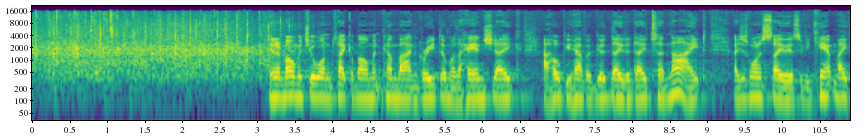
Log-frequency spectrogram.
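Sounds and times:
audience applauding: 0.0s - 3.7s
speech: 3.2s - 10.9s.

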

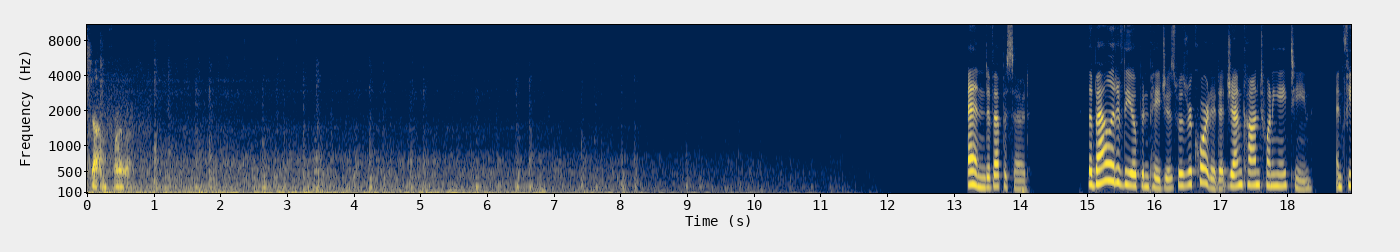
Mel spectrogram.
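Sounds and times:
train rolling along rails at night with a low rumble: 0.0s - 11.4s
speech: 0.1s - 0.8s, 13.2s - 14.2s, 15.0s - 18.9s.

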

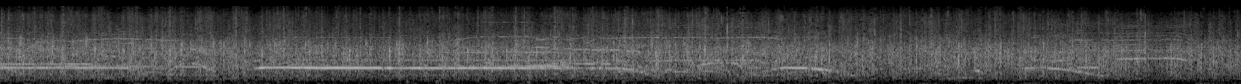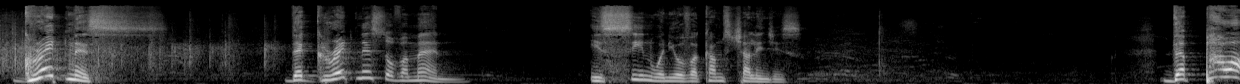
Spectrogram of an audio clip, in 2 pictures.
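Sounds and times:
people cheering and shouting: 0.0s - 14.4s
large audience clapping and applauding: 0.0s - 15.9s
speech: 12.7s - 13.6s, 15.3s - 17.1s, 18.3s - 20.5s, 24.2s - 24.7s.

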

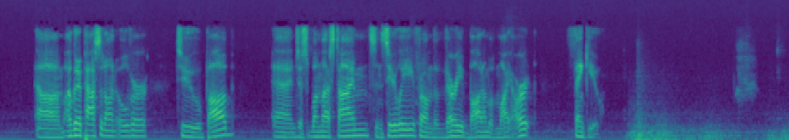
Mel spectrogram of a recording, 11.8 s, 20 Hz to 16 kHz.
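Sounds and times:
speech: 0.5s - 9.6s
deep rolling rumble of thunder: 9.3s - 11.8s.

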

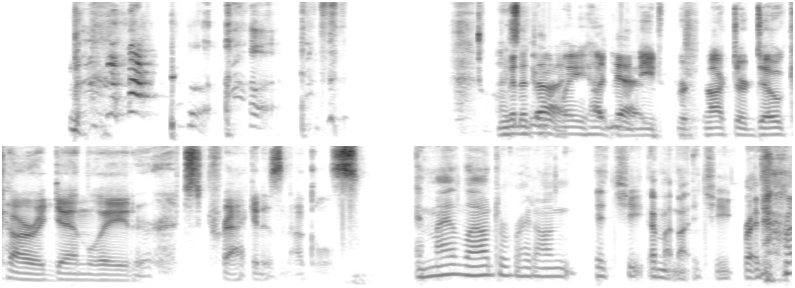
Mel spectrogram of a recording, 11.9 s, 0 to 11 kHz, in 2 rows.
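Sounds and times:
speech: 0.5s - 0.8s, 3.7s - 11.8s
person coughing: 0.5s - 2.6s.

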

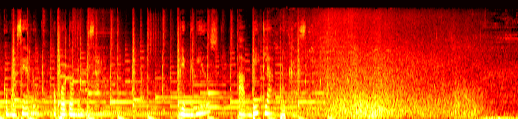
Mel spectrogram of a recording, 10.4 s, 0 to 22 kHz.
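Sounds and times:
speech: 0.1s - 2.0s, 3.6s - 6.2s
ocean waves breaking on shore: 5.7s - 10.3s
wind noise: 6.4s - 10.3s.

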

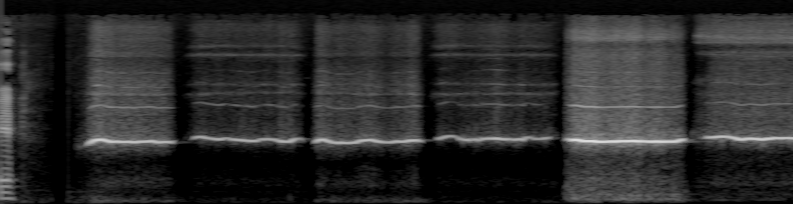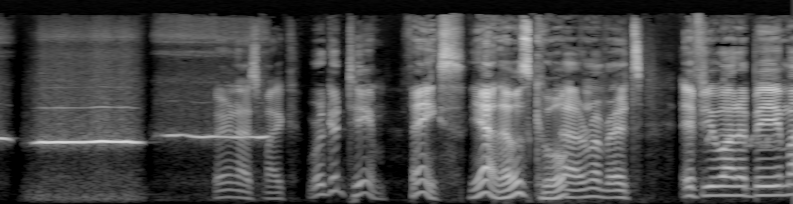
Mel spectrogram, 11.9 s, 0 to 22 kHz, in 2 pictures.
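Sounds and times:
speech: 0.0s - 0.3s, 7.6s - 11.8s
person whistling short sustained notes as a warm-up: 0.6s - 8.0s.

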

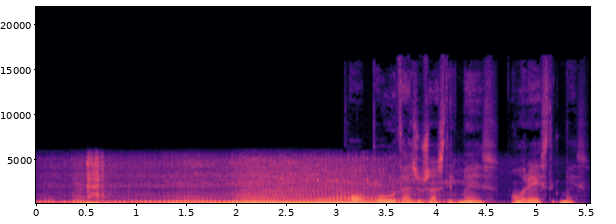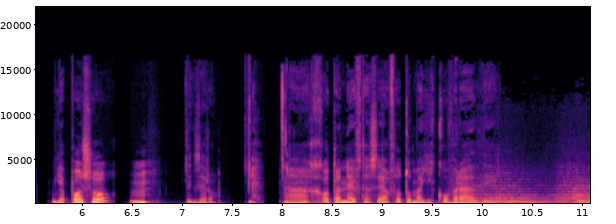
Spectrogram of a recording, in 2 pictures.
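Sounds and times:
motorcycle engine revving: 0.0s - 4.8s
speech: 3.8s - 10.4s.

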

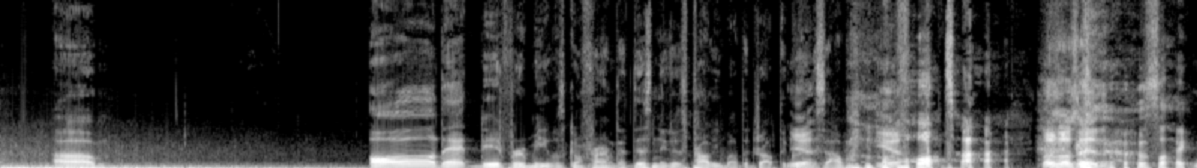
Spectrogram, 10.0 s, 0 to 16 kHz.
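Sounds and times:
heavy booming explosion effect: 0.0s - 5.0s
speech: 0.4s - 1.0s, 3.1s - 9.9s
laughter: 6.6s - 9.9s.

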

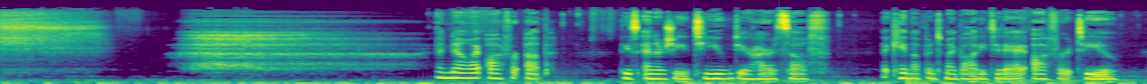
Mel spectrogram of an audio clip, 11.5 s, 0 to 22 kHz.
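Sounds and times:
deep breathing during a guided meditation: 0.0s - 4.4s
speech: 4.4s - 5.6s, 6.2s - 11.3s.

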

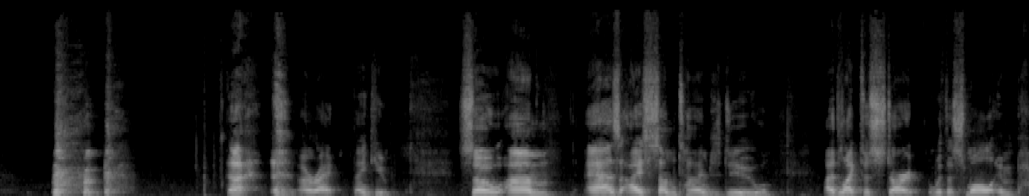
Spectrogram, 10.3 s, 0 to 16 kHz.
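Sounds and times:
person coughing: 0.6s - 1.4s, 2.3s - 3.0s
speech: 2.3s - 4.0s, 4.6s - 10.2s.

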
